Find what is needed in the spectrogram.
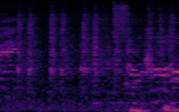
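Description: Near silence: faint room sound with traces of background music and singing.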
